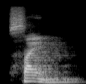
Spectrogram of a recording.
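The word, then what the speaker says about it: sign: fill करना है ठीक साइन तो यहां पर बच्चों साइन में जी साइलेंट है जी का हम उच्चारण नहीं करते वक तो एल साइलेंट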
